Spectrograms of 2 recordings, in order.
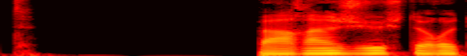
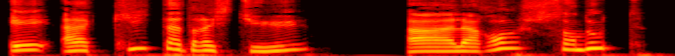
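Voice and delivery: high, mocking queen's voice; Queen Violette; 13 semitones higher than usual. A narrator's reading. Queen mocking the girl, high and scornful. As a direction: sneer down at the girl.

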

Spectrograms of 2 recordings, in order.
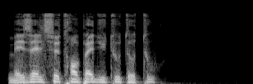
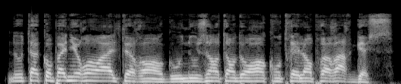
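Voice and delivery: higher, cool sorceress voice; a proud sorceress, pitched up; Nicci character voice; 6 semitones higher than usual. Acted. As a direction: speak down to the messenger, icy and sure. Nicci commands the messenger.

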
